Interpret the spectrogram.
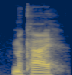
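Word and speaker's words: Mekhi: How do you say that name? – Mackay. – That's what I said. – Becton. Yeah, Becton's right. You guys nailed that phonetically.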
